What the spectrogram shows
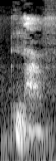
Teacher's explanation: It has no F in it, but we produce the word laugh with labiodental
